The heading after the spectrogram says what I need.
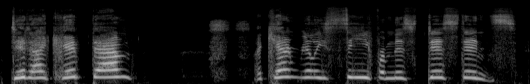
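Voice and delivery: high, slow shout of someone deafened; really loud. Acted. Deafened woman asking her companion about the hit, really loud. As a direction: shout as if you can't hear yourself. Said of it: "really loudly says".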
